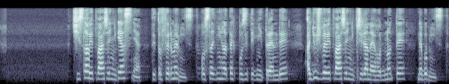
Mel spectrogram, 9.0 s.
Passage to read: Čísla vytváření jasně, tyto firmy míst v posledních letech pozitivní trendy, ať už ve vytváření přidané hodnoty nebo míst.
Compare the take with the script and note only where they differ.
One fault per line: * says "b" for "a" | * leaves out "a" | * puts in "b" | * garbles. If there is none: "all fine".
all fine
